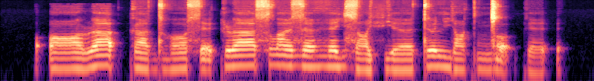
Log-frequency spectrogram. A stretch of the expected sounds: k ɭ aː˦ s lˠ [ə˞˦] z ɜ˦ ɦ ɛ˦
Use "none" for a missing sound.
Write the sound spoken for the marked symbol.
ɜ˦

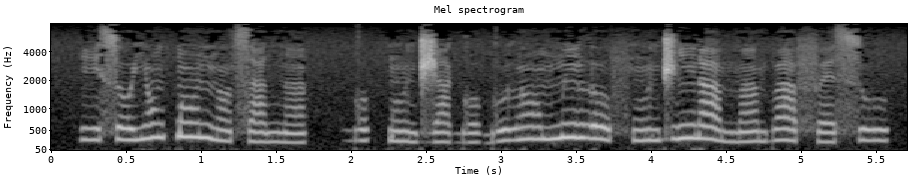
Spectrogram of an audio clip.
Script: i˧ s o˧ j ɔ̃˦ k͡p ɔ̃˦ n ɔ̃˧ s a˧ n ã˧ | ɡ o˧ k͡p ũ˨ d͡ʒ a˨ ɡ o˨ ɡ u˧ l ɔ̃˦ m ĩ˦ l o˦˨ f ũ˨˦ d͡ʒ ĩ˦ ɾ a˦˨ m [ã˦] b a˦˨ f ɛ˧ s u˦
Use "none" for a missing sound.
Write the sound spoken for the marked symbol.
ã˨˦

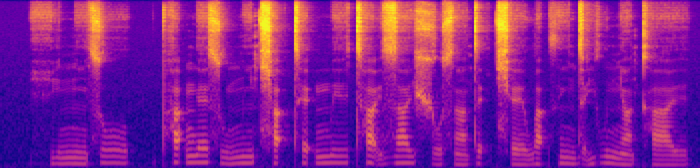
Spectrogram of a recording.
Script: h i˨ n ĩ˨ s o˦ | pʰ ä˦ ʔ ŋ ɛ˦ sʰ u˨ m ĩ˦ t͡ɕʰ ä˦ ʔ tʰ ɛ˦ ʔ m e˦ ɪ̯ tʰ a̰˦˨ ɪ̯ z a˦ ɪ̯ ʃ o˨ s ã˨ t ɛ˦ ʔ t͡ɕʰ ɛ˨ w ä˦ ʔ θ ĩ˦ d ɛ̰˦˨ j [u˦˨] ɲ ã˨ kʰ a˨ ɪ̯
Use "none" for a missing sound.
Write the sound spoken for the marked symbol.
u˦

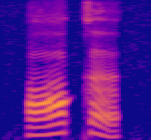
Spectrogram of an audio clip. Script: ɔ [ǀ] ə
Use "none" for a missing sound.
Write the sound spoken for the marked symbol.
k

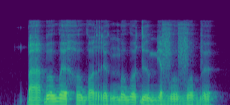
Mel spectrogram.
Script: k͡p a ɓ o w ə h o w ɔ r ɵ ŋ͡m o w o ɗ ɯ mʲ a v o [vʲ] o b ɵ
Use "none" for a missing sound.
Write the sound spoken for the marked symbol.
v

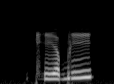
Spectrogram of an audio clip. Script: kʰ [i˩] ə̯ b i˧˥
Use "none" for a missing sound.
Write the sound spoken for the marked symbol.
i˩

